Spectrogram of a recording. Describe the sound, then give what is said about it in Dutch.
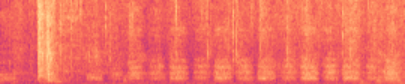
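A dog pants rapidly and steadily, a quick rhythmic series of breathy huffs continuing throughout, with a brief sharper burst near the start. “Hou die hond weg.”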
